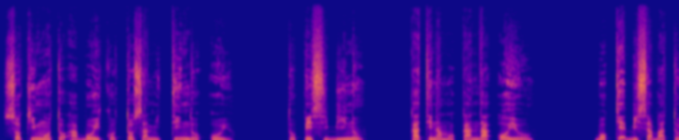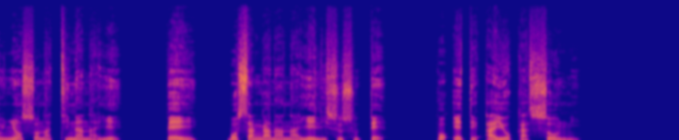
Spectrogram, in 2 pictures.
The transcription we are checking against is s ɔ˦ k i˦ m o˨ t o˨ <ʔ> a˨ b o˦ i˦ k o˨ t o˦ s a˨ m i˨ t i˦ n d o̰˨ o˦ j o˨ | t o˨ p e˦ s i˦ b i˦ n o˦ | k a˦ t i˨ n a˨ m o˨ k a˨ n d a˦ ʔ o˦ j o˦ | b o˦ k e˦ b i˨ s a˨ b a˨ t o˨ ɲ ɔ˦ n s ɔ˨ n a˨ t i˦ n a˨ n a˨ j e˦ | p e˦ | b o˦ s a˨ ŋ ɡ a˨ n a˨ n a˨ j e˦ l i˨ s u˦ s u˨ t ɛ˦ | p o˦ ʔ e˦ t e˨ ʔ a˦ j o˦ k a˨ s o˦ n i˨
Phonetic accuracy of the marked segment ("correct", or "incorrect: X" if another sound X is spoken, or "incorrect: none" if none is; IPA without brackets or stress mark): correct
